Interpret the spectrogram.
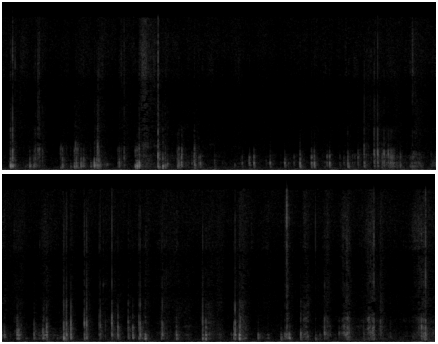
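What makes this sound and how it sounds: Long nails scratch and tap the side and toe cap of an empty, hollow white low-top canvas sneaker with metal eyelets and laces. The result is a steady stream of quick, dry, papery taps and scratches with brief, bright crackles and very little low end.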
